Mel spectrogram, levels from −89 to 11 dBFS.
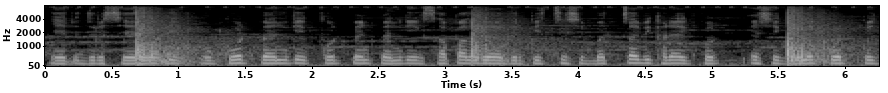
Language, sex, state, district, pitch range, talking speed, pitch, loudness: Hindi, male, Rajasthan, Bikaner, 155-165 Hz, 170 wpm, 160 Hz, -28 LUFS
